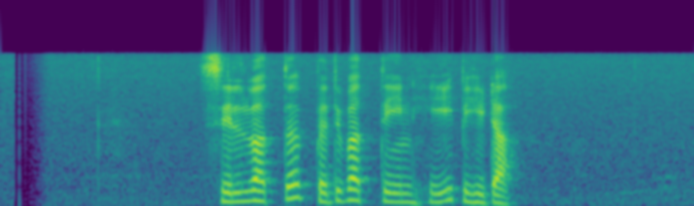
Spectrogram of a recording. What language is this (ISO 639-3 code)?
sin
